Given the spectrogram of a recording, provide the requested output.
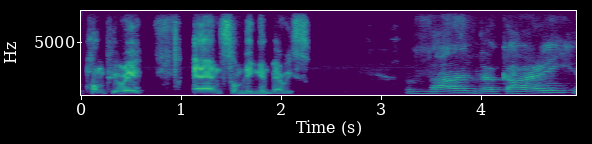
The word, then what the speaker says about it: Wallenbergare: Wallenbergare, is that how you pronounce it? Wallenbergare. Yes.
